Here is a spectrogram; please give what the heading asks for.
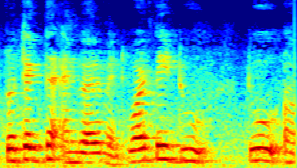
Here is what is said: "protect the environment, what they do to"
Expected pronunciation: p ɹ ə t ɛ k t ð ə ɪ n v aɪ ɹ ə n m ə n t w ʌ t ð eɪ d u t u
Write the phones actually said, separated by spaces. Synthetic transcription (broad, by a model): p ɹ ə t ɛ k t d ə ɪ n v aɪ ɹ ə n m ə n t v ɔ t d eɪ d u t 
